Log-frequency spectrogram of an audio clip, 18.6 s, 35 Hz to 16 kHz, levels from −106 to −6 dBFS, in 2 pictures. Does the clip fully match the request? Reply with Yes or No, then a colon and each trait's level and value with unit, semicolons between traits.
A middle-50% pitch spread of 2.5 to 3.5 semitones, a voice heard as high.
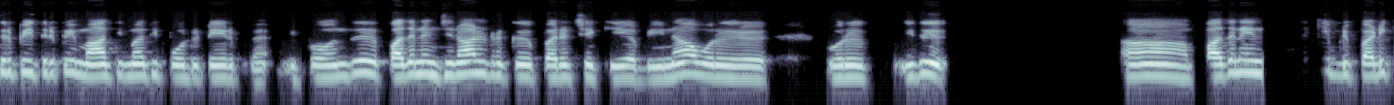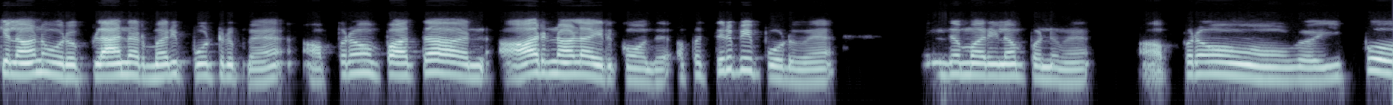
Yes: average, 3.2 semitones; high, 195 Hz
